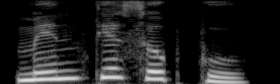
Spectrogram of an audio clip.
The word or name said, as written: ಮೆಂತ್ಯಸೊಪ್ಪು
